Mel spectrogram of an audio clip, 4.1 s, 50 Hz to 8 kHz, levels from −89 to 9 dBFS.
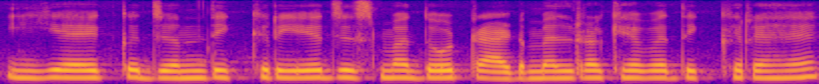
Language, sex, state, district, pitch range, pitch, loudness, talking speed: Hindi, female, Jharkhand, Sahebganj, 205-215 Hz, 210 Hz, -13 LUFS, 205 wpm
